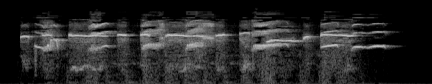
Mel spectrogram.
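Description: A cockatiel gives a run of bright, clear whistles that slide up and down in short bursts.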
